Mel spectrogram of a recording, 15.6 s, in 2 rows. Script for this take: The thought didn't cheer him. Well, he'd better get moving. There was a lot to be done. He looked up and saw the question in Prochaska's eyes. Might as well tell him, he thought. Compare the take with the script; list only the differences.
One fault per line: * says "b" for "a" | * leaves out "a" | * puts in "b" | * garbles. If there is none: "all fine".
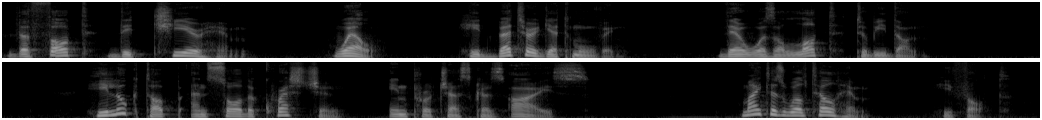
* says "did" for "didn't"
